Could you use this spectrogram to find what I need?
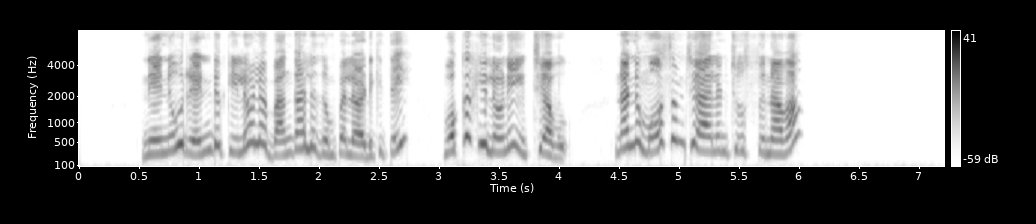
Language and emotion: Telugu, angry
